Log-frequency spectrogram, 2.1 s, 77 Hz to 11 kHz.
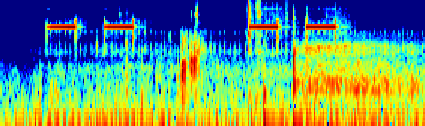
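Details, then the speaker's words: DJI Mini 5 Pro drone returning home after a waypoint mission: pairs of short high beeps about every half second, with ticking over a faint motor hum. Normal return-to-home warning beeps. "I don't know if you're going to hear the ticking or not, but there is a ticking sound, which ticking and beeping, which I really I don't dislike."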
